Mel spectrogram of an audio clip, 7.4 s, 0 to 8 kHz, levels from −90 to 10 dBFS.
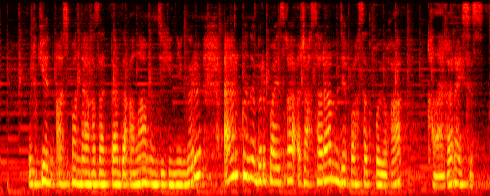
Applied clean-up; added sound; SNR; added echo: none; none; none; reverberation time 2.2 s.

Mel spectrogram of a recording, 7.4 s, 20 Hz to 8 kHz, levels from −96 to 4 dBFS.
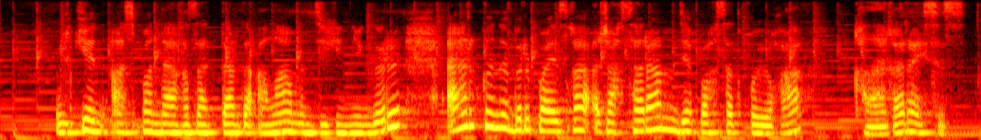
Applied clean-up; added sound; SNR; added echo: none; none; none; none.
